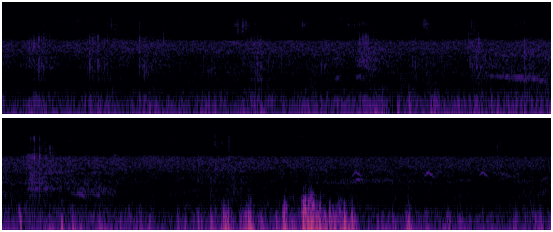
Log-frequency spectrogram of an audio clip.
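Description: Hoofbeats of a small herd of loose horses running across a grassy field, heard as low thuds that grow louder past the middle and then fade.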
